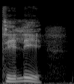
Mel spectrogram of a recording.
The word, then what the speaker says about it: télé: and the accent aigu, it actually tells you how to pronounce the E above which it is a very closed sound. It's a bit like the French, like the English word bed. It's actually la télé.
